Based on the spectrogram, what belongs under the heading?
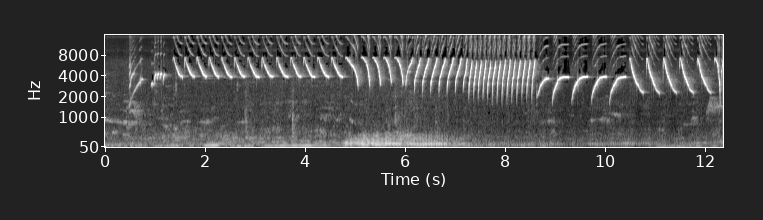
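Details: Birahi song of a breeding-condition canary meant to tutor young birds: long runs of rapid sweeping whistles accelerating into a dense trill, then slower falling notes, with faint low background hum.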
